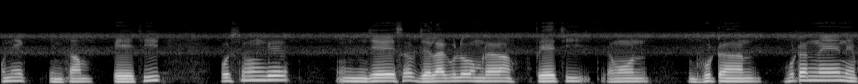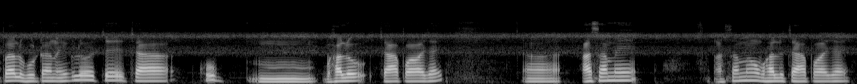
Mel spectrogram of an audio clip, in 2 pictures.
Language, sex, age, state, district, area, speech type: Bengali, male, 30-45, West Bengal, North 24 Parganas, urban, spontaneous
